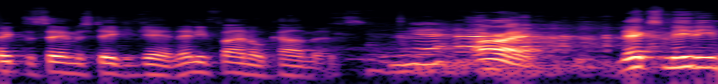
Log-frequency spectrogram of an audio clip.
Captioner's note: all laugh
